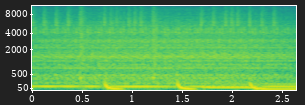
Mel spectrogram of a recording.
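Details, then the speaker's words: Fuel-injected car with ISC idle control (tagged Hyundai), coolant nearing 60°C: steady low idle hum with smooth firing, speed easing down and settling as it warms, getting more normal the hotter it gets; normal warm idle. "nah ini hampir mendekati 60 derajat RTM sudah mulai normal sedikit normal ya artinya sudah bagus nanti semakin panas semakin normal"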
